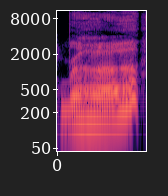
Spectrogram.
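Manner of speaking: puzzled dog's noise, sliding up in pitch; Scooby-Doo. Retold or imitated. Dog hears a new sound, puzzled whimper-growl. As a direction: imitate a baffled dog tilting its head. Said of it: "She didn't do the Scooby-Doo".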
